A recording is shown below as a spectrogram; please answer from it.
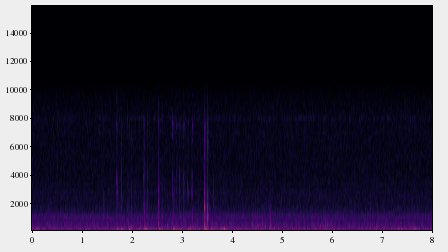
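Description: Typing a password on a computer keyboard: quick, light key clicks in short bursts, close and fairly quiet over a soft hiss, with no talking.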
